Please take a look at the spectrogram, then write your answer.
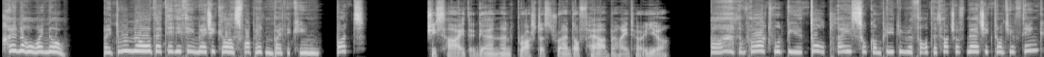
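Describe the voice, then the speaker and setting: The voice is a put-on character voice. It sits at a high pitch. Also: moderate pace. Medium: read story. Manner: soft, warm, earnest.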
